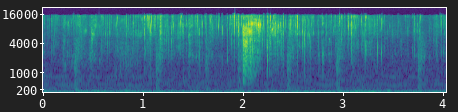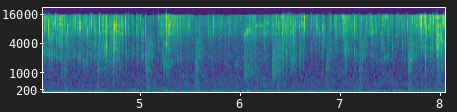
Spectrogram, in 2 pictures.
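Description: Hands squishing and spreading a wet, gooey clay mixture: a continuous run of irregular squelches and crackles, with a few louder ones along the way.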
